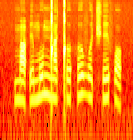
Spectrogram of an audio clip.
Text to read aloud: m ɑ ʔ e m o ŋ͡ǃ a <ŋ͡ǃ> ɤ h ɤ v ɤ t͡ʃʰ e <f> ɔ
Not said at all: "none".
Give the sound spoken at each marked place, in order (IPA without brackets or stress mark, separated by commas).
ǃ, f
